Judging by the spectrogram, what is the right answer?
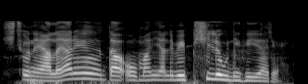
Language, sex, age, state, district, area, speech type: Bodo, female, 60+, Assam, Udalguri, rural, spontaneous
